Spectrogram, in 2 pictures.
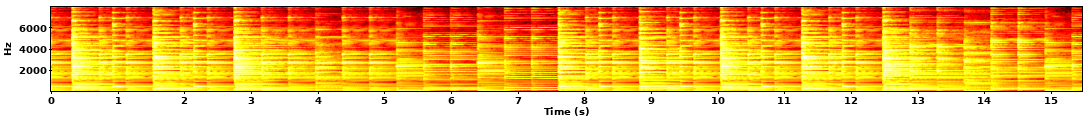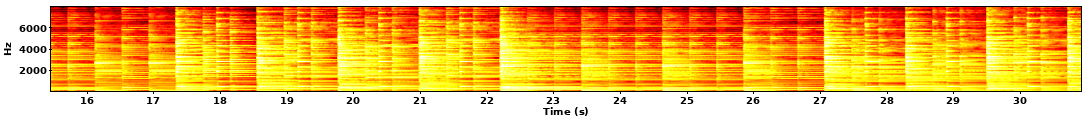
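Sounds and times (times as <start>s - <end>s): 
piano piece: 0.0s - 30.9s.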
